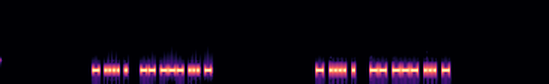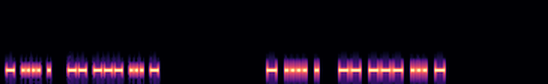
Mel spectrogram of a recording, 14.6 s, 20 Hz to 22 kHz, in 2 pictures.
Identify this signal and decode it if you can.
Morse code, heard as a keyed tone, about 38 wpm, 700 Hz. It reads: THE MOST THE MOST THE MOST THE MOST
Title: Speed-Racing - Sets of 2 Words 30wpm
